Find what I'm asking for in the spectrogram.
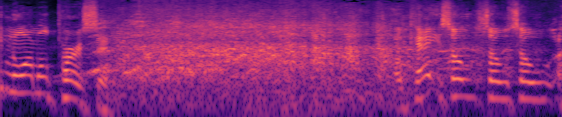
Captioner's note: audience laughing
